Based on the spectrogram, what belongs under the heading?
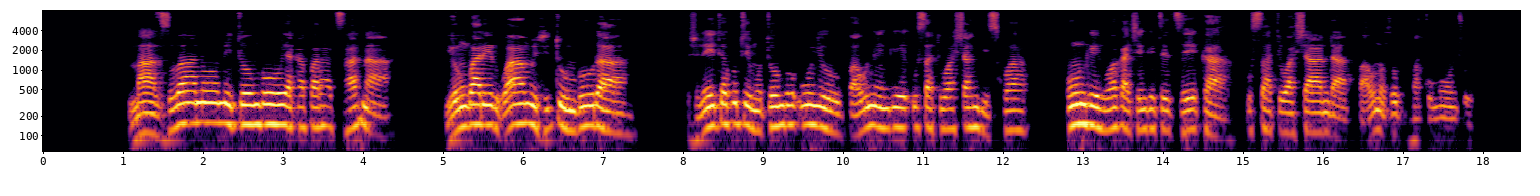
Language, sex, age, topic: Ndau, female, 25-35, health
